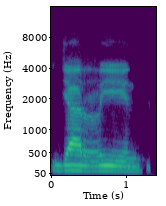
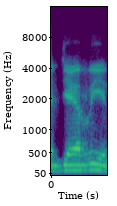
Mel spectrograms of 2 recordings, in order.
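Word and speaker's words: جرٍّ: Maka di sini harfu jarrin jangan dibaca jarin. Enggak ada je, enggak ada harakat e dalam bahasa Arab.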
